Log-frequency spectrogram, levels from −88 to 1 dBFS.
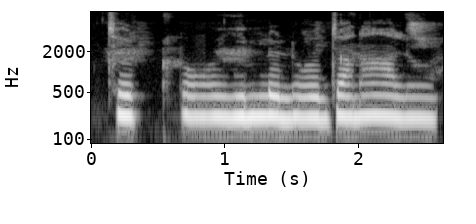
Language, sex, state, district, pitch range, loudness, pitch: Telugu, female, Andhra Pradesh, Sri Satya Sai, 210-225 Hz, -13 LUFS, 220 Hz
